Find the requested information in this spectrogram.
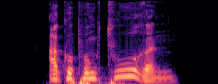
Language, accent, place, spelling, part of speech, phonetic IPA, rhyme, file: German, Germany, Berlin, Akupunkturen, noun, [akupʊŋkˈtuːʁən], -uːʁən, De-Akupunkturen.ogg
- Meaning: plural of Akupunktur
